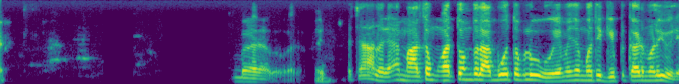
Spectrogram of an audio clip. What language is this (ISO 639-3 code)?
guj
